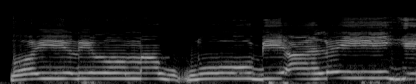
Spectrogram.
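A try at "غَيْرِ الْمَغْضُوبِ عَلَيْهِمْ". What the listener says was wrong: Jangan bi alaihim, bi la. Ghairil maghdubi alaihim waladhdallin.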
